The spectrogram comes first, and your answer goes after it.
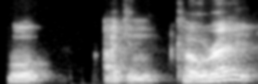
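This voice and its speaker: Man reading as earnest writer, bright forceful voice. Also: lowish voice, big pitch swings, slow pace, full character voice. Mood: earnest, questioning. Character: Thomas, earnest, frugal male writer, easily excited. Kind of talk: table read of a TV pilot script.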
